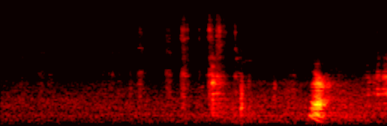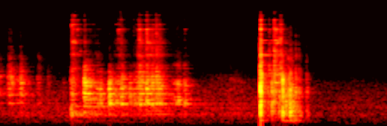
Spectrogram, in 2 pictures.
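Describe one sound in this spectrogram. A saw blade rattles and clatters as it is handled.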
